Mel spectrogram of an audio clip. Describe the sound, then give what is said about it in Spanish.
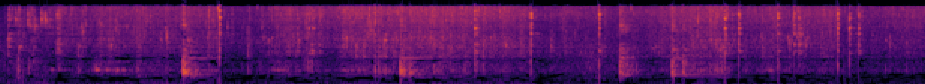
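Chopped vegetables, including bell pepper, fry in hot oil for a sofrito while being stirred with a small spatula, giving a loud, steady hiss of sizzling broken by scattered sharp clicks and scrapes, with no voices. “Tenemos el aceite caliente y ahora vamos a agregar las verduras para sofreír.”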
